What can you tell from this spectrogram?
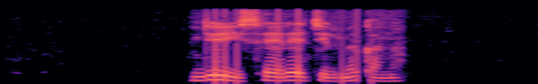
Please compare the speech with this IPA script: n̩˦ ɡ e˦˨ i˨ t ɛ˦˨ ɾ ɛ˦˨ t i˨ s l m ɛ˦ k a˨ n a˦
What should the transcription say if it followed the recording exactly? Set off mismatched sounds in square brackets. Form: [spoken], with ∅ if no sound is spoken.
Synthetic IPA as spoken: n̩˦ [d] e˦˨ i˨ [s] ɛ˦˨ ɾ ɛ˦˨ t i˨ [∅] l m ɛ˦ k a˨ n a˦

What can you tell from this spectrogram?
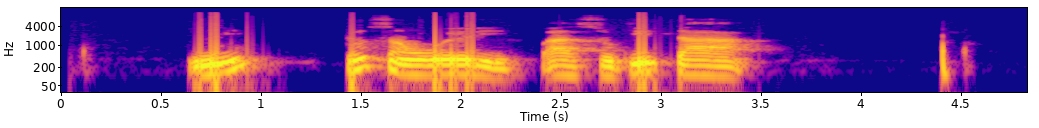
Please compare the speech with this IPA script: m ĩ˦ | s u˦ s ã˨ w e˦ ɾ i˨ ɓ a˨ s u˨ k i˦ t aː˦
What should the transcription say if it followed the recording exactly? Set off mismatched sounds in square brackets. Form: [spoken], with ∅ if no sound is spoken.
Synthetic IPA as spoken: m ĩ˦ | [t] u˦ s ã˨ w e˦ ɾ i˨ ɓ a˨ s u˨ k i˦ t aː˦

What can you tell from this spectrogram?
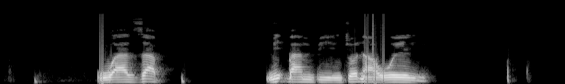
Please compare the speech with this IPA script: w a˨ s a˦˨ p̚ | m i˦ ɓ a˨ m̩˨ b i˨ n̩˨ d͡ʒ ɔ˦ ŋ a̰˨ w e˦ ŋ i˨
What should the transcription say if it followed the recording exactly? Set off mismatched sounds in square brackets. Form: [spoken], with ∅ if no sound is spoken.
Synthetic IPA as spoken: w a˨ [z] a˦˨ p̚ | m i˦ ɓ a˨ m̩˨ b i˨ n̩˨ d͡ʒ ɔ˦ [n] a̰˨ w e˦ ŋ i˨

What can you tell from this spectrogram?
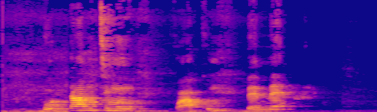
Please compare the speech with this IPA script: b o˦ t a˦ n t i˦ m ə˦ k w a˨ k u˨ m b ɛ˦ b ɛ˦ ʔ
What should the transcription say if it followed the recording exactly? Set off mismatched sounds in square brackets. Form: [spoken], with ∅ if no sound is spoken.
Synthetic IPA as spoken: b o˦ t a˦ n t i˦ m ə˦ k w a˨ k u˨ m b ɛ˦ [m] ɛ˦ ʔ

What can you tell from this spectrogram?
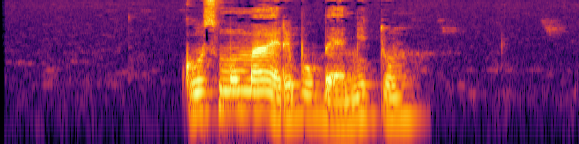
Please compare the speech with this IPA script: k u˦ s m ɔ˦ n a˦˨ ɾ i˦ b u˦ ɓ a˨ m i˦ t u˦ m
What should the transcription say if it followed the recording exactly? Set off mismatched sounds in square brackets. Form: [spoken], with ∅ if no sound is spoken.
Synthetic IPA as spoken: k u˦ s m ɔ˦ [m] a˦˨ ɾ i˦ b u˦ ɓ [ɛ˨] m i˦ t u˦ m

